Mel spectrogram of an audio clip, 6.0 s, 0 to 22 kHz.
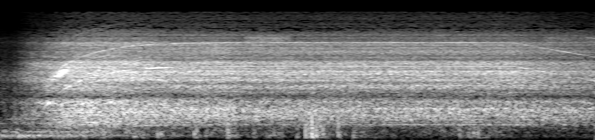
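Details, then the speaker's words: DeWalt DWE1622 magnetic drill after repair restoring the magnet; previously it overloaded with a red light when switched on, now it doesn't. Motor spins up cleanly to a steady, even high whir and holds speed without stalling; running normally. "So kung mapapansin nyo mga kabay, kanina, pag inon mo, pag switch mo to, nag-overload siya, nakapula. So ngayon, pag inon mo, wala na po."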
